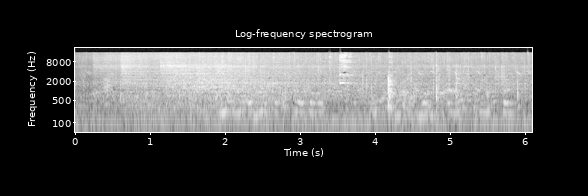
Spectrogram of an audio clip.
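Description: Oil sizzles and crackles in a hot pot.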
